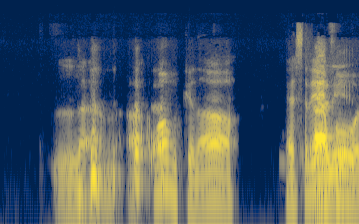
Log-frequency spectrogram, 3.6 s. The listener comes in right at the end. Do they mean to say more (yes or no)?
no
